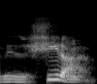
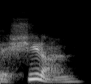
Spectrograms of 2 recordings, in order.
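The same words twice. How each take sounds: First: Low mock-serious statement; retold grave news. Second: SHEET echoed with a rising, questioning tune. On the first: Friend retold breaking bad news in Dallas, mock-grave. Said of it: "He goes". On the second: Retold or imitated. Retelling his reply to the prank, "sheet" questioned in disbelief. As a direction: repeat it as disbelief, lifting on "sheet". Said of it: "I said".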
